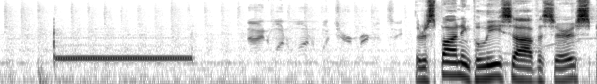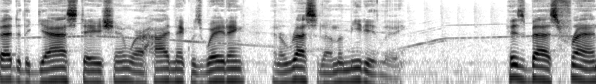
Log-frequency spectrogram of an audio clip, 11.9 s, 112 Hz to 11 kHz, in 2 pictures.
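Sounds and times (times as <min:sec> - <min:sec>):
telephone dial tone: 0:00.6 - 0:02.0
speech: 0:04.2 - 0:10.1, 0:11.0 - 0:11.9.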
